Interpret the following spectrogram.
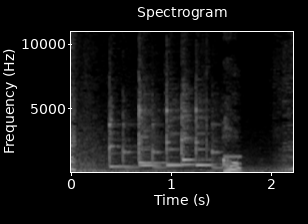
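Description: Mobile phone ringtone: a quick melody of short electronic notes stepping between pitches, lasting about a second, then a brief voice sound near the end.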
